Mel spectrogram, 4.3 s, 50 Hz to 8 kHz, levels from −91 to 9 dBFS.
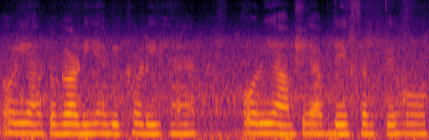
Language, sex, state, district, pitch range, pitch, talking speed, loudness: Hindi, female, Haryana, Jhajjar, 200-205 Hz, 200 Hz, 195 wpm, -17 LUFS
